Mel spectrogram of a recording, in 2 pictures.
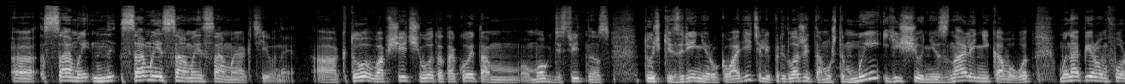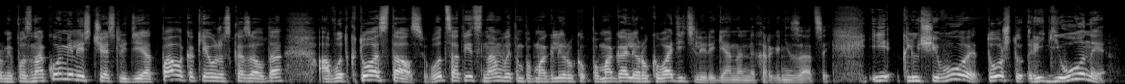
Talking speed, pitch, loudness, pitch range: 150 wpm, 150 Hz, -19 LUFS, 135-170 Hz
